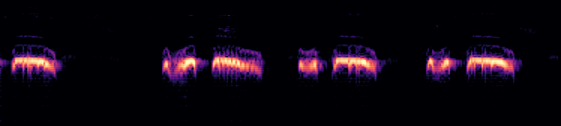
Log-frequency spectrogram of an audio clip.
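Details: Decoy spotted dove cooing steadily: low two-part phrases, a short broken note then a drawn-out falling coo, repeated four times with gaps of roughly a second, in a quiet setting.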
